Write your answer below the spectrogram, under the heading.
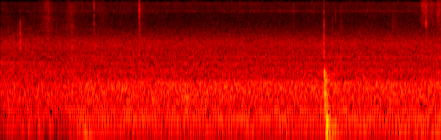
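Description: Steady low hiss and hum of a quiet kitchen with a few faint ticks, and one short knock about three seconds in as a small carton of whipping cream is set down on the table.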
